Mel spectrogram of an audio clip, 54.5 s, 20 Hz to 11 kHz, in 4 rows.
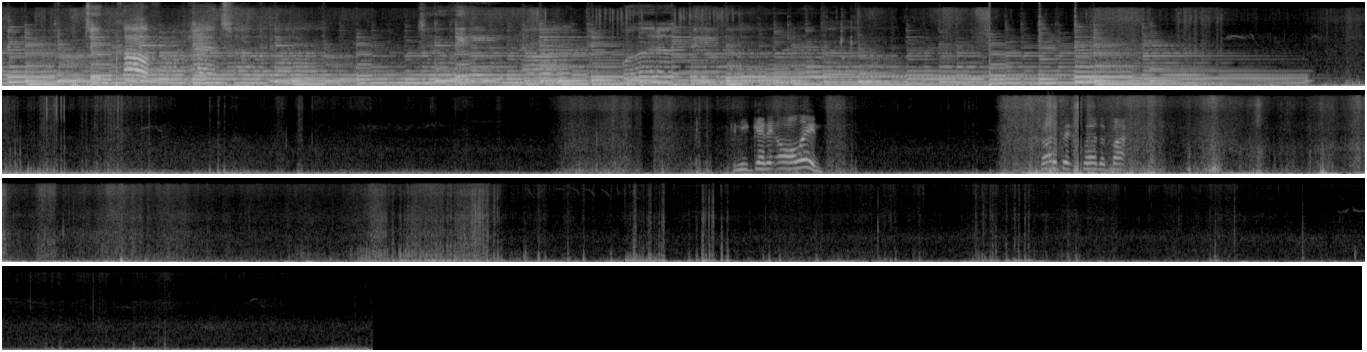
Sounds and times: Outside, rural or natural: 0:00.0 - 0:44.6.

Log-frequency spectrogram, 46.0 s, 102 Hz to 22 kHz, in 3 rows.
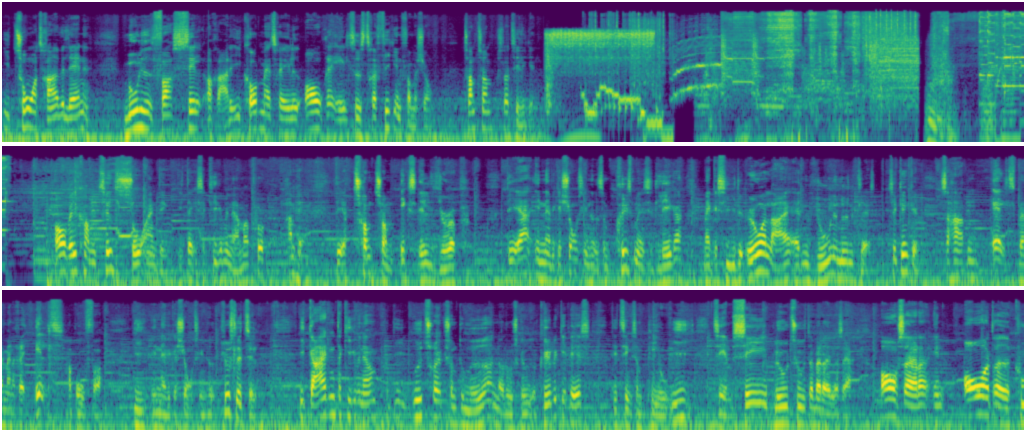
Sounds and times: Speech: 0:00.0 - 0:08.1, 0:16.1 - 0:22.3, 0:22.9 - 0:34.5, 0:35.2 - 0:45.9
Music: 0:08.7 - 0:12.9, 0:14.6 - 0:45.9.

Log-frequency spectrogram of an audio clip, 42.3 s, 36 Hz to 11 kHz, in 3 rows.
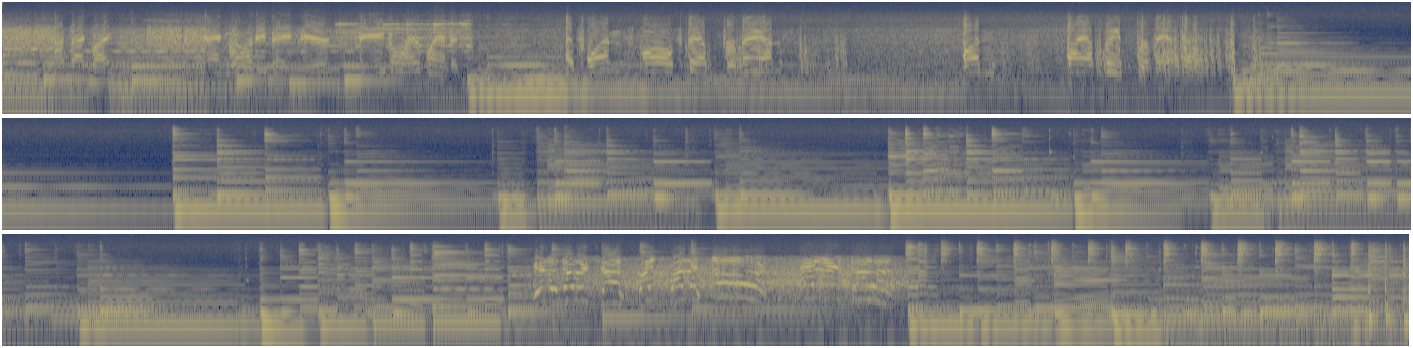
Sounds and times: Acoustic guitar: 0:00.0 - 0:42.2.

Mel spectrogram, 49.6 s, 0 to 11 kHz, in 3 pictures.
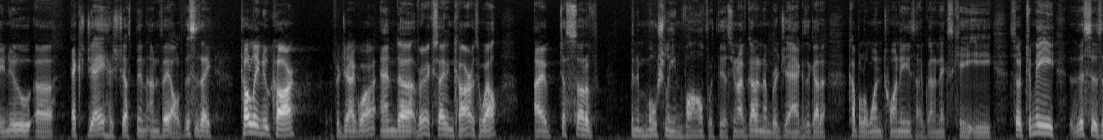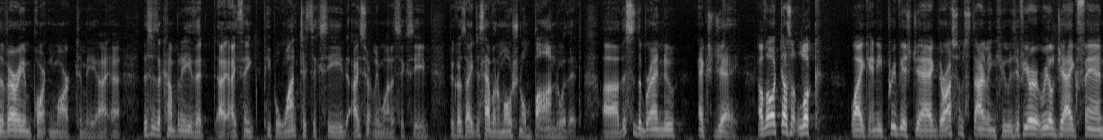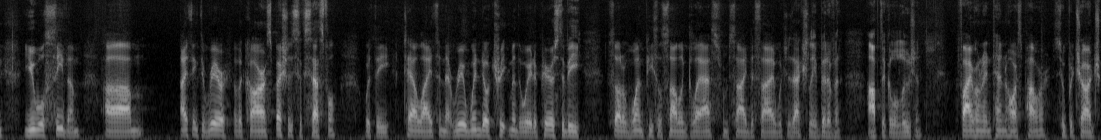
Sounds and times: Speech: 0:00.0 - 0:49.6.

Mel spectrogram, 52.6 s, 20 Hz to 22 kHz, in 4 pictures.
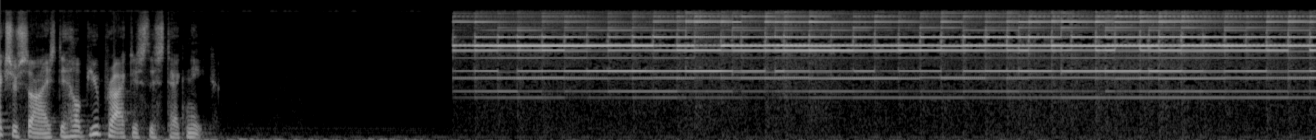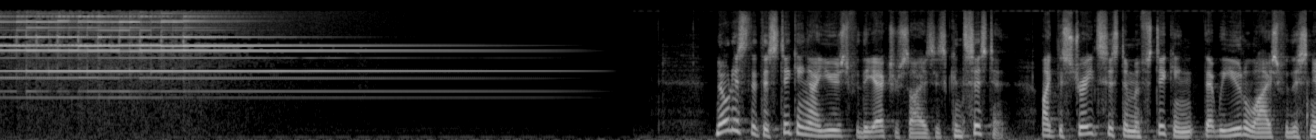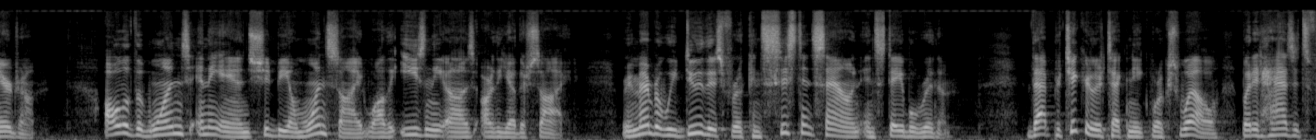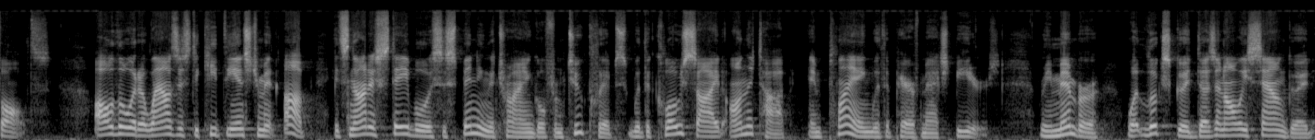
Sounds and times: Jingle, tinkle: 0:04.6 - 0:19.4.

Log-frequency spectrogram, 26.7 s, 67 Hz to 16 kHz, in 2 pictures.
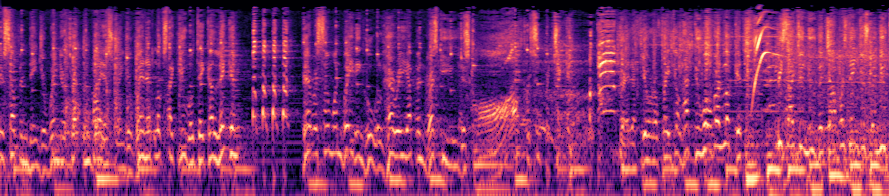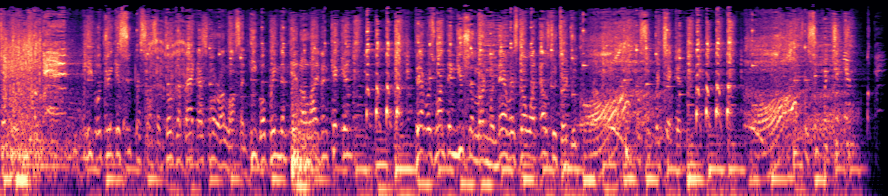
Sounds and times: Music: 0:00.0 - 0:26.6.

